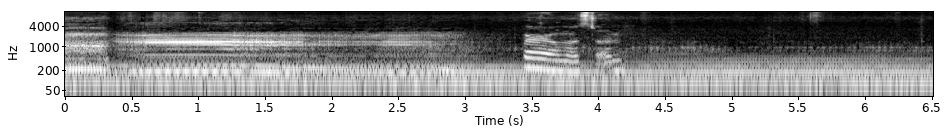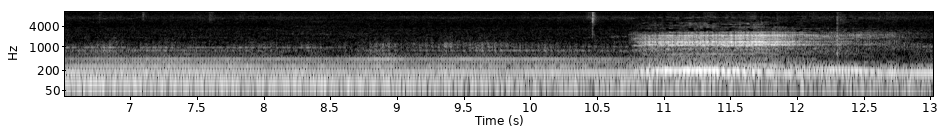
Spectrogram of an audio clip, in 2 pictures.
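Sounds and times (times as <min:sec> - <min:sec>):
cow bawling: 0:00.0 - 0:03.1, 0:10.7 - 0:13.0
car engine idling hum: 0:00.0 - 0:13.0.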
